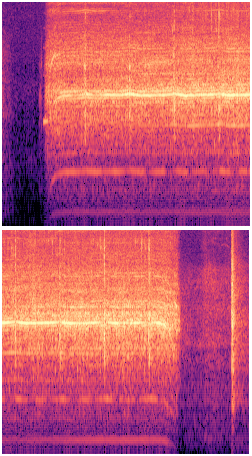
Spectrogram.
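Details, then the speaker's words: New Milwaukee cordless sub-compact band saw with full battery, run with the cover open: steady motor whine with a faint scratch about three times a second, seemingly from one band wheel rubbing, cause unconfirmed. Scratching noise. "there's some some scratching it sounds like it's coming from this wheel here"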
